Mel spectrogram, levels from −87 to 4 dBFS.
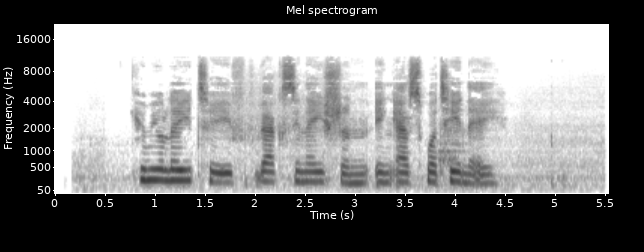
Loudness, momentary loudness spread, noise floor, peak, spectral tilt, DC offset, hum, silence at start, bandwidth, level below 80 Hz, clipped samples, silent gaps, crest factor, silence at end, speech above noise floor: -26 LUFS; 7 LU; -55 dBFS; -10 dBFS; -3.5 dB/octave; under 0.1%; none; 0.8 s; 11.5 kHz; -68 dBFS; under 0.1%; none; 18 dB; 0.45 s; 29 dB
